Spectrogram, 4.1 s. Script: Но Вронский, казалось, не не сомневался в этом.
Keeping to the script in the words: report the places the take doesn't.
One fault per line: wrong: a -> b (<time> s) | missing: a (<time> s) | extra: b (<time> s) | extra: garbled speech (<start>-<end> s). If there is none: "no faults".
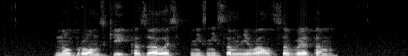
no faults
